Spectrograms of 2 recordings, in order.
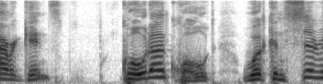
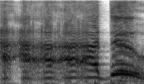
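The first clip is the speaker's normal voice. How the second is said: imitated stutter, louder; 3 semitones higher, 8 dB louder than usual. Retelling an uncle's answer to a question: imitating a stutter. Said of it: "He said".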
